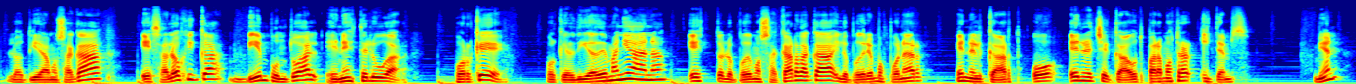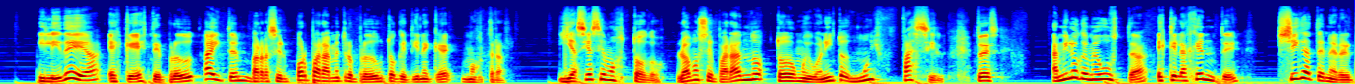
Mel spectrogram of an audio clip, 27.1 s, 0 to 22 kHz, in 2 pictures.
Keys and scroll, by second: 0.1 shift+v, 0.6 Escape, 1.1 v, 1.7 e, 3.6 Escape, 7.3 shift+v, 7.9 Escape, 8.1 j, 9.4 a, 9.8 Escape, 10.1 j, 11.2 Escape, 12.6 k, 13.7-14.9 typing, 15.5 Escape.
